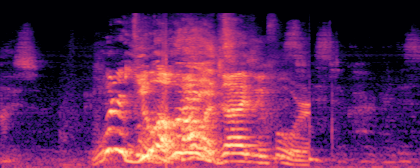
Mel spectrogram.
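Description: A young man shouts excitedly nearby.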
